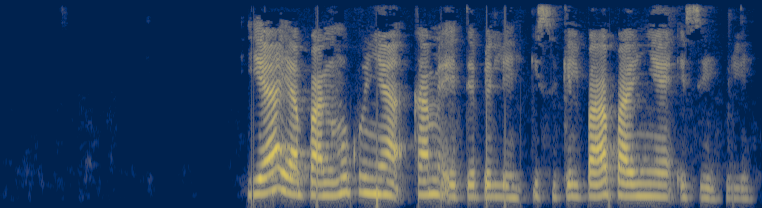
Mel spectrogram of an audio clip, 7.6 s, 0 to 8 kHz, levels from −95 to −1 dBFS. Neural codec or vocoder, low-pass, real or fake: none; 7.2 kHz; real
